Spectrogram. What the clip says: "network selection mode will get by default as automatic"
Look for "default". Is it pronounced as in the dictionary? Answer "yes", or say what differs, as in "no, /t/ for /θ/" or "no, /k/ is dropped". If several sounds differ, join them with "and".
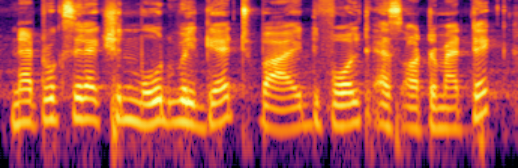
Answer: yes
